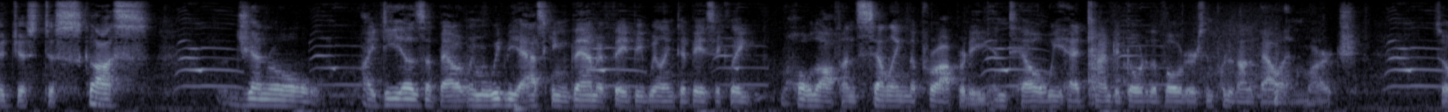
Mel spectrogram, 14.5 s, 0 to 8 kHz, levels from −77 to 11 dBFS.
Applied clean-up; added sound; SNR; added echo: none; Meow; 13 dB; none.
